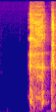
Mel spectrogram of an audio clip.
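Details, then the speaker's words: Adult gives two quick coughs after a short silence during a live stream, with no wheeze or stridor; says they are coughing a lot. "Sorry, yeah, I'm coughing a lot. I'm sure you can hear it."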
